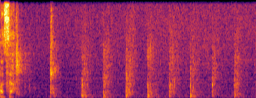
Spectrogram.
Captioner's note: tapping rhythmically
